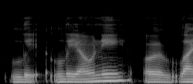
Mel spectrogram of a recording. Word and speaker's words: Leone: featuring Fabio Leone, Rhapsody, Leone, I believe that's how you say to pronounce this with that E on the end.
